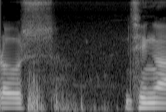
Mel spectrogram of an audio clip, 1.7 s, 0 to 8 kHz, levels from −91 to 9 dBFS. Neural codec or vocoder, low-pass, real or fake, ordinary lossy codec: none; none; real; none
